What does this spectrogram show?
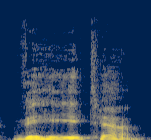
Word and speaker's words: vihiyitem: question here is whether you pronounce the hey at all, right? So I would pronounce it vihiyitem. Vihiyitem. So you're sort of giving a double syllable there in the middle, V kind of? So I'll do it by syllable. Vihiyitem. Okay. Vihiyitem. But the hey is very Soft. soft, and fast.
